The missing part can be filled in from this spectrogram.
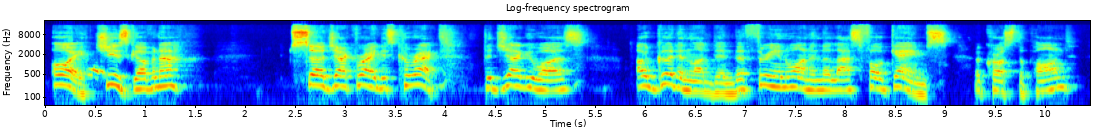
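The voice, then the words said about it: Bad put-on British accent. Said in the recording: “This is a terrible British accent.”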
